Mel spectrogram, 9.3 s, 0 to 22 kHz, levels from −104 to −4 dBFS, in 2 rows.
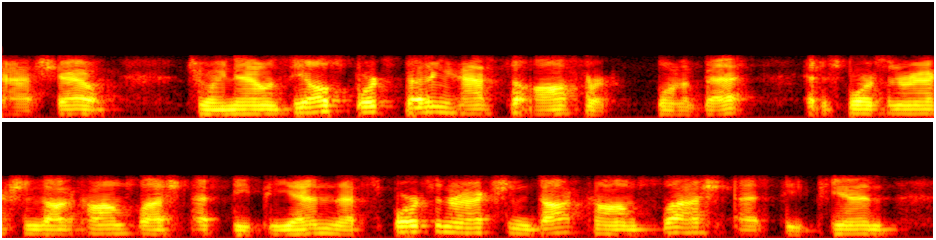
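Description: From start to finish the speech runs through the AMR narrowband mobile codec. Everything sits between about 150 Hz and 3.4 kHz, with nothing above 3.7 kHz. The heavy buzzy, synthetic coding fits the lowest 4.75 kbps mode, where too few pulses per frame rebuild the voice.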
